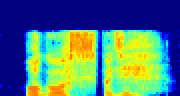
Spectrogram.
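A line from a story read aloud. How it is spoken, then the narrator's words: Exhaled exclamation. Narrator (Russian): выдохнула Дейдра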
